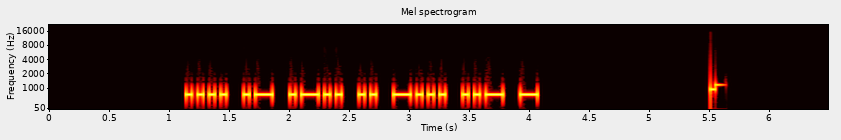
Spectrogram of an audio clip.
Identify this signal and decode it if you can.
Morse code, heard as a keyed tone, about 25 wpm, 700 Hz. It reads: HALIBUT
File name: practice / 25wpm / Difficult Words with Hints - 25wpm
